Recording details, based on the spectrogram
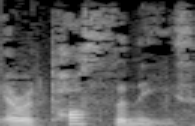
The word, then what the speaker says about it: Eratosthenes: Well, I'm following the standard English pronunciation where the stress is on the third last syllable, but so it should be Eratosthenes.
